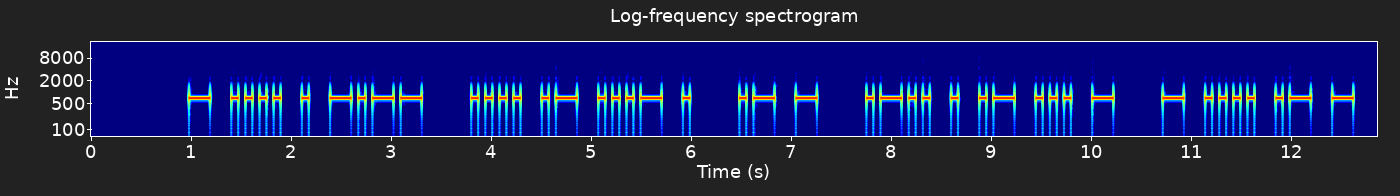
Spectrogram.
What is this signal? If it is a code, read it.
Morse code, heard as a keyed tone, about 17 wpm, 700 Hz. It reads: THEY HAVE AT LEAST THAT
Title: Sentences from Top 900 Words 17wpm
